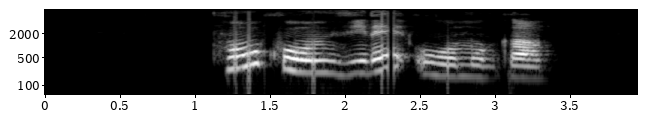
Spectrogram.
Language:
Kinyarwanda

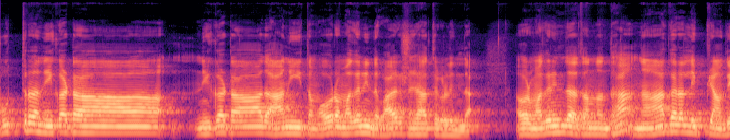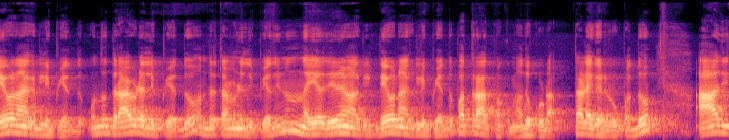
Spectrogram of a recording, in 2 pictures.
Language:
Kannada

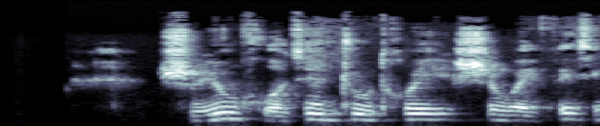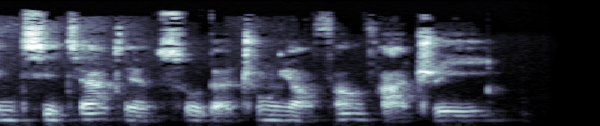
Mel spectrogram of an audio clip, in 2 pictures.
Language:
Chinese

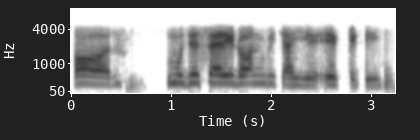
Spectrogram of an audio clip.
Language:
Hindi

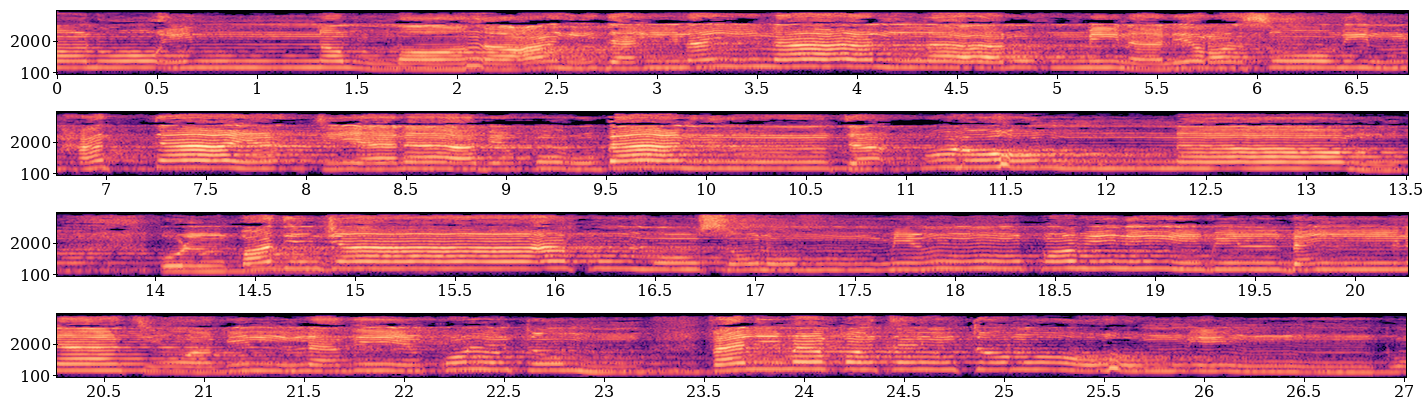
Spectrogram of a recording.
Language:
Arabic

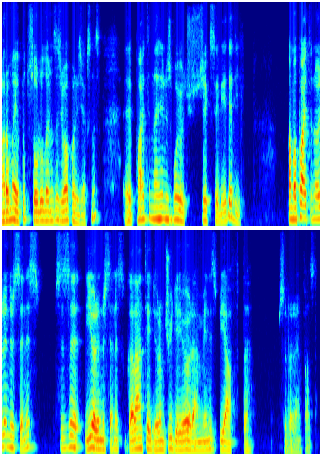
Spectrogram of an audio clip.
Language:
Turkish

